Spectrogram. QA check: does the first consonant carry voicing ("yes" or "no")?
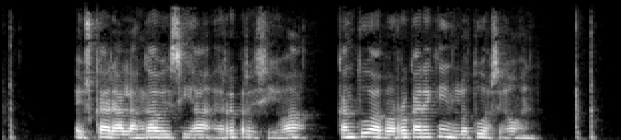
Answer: yes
